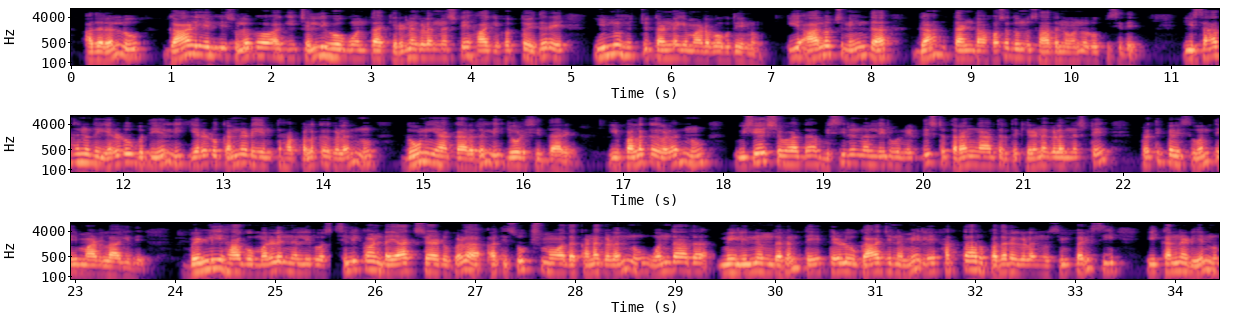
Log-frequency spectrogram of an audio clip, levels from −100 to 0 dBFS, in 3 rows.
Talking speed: 95 wpm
